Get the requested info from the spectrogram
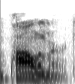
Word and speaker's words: polymer: He's been out here for a number of years as a Palomar, and please forgive me if I mispronounce that, as a Palomar chemist. – A polymer chemist.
